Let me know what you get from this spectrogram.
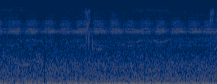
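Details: Cicadas sing a steady, high, shimmering buzz that pulses faintly without pause, heard late on a sunny afternoon at a campsite overlooking a lake near Moustiers-Sainte-Marie on a summer holiday.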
